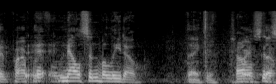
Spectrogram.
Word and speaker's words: Nelson Balido: Nelson Balido.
